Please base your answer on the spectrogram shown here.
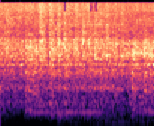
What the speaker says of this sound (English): crank it again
